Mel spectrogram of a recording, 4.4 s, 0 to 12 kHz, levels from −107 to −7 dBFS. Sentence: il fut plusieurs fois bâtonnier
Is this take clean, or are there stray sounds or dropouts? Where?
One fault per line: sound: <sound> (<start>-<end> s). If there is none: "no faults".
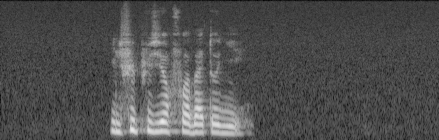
no faults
